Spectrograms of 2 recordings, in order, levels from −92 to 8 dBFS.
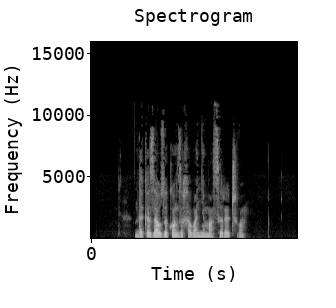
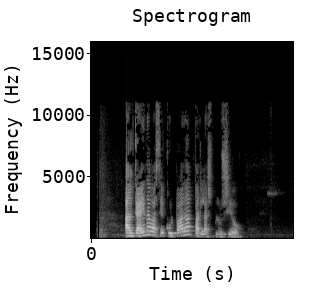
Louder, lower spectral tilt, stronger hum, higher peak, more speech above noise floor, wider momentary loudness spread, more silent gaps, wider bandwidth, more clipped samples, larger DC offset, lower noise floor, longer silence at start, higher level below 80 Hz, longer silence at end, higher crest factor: about the same, -22 LUFS vs -21 LUFS; first, -5.5 dB/octave vs -3 dB/octave; neither; about the same, 0 dBFS vs 0 dBFS; first, 47 dB vs 43 dB; second, 11 LU vs 18 LU; neither; about the same, 11.5 kHz vs 11.5 kHz; neither; neither; first, -68 dBFS vs -64 dBFS; first, 0.9 s vs 0.2 s; first, -50 dBFS vs -68 dBFS; about the same, 1.05 s vs 1.1 s; about the same, 24 dB vs 24 dB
